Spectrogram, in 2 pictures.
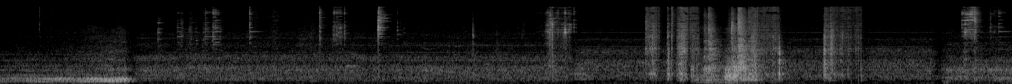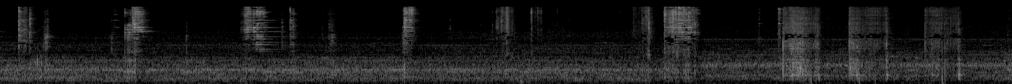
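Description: Steel angle-iron frame and a steel try square clinking and scraping as they are shifted and squared up on a concrete floor, with scattered sharp taps. Near the end, short crackling bursts of arc welding as a corner is tacked.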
